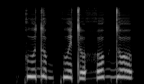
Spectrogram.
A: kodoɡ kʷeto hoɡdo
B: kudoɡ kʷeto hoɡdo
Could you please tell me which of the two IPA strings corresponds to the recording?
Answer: B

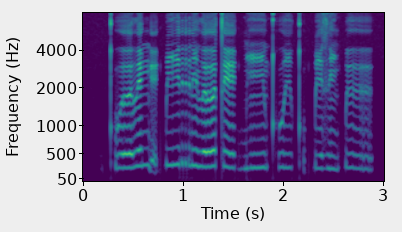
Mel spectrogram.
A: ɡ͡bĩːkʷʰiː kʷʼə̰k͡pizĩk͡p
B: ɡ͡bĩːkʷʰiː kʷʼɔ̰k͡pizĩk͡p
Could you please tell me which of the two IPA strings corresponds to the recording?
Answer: A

